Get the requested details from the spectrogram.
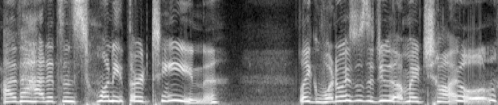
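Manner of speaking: high, tearful crying voice while talking. Speaking on a podcast, the speaker breaks down crying. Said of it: "And I'm crying on Twitch".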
